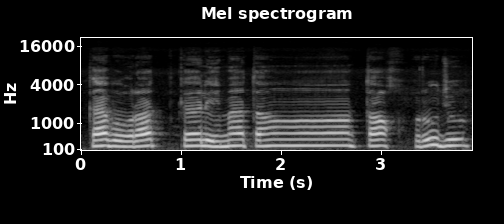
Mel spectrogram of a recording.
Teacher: ناظرین دو تا پر دو زبر کی تنوین ہے، اور دو زبر کی تنوین کے بعد آگے تا حروف اخفاء میں سے ہے، لہٰذا غنہ ہوگا، یعنی ناک میں آواز لے جا کر ہم پڑھیں گے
